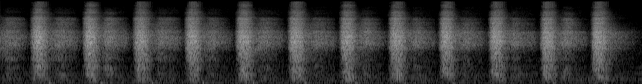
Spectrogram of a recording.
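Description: Kapalabhati yoga breathing done as forceful nasal exhalations, about fourteen sharp, evenly spaced puffs of breath in a steady rhythm, close and clear with no talking.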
